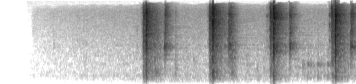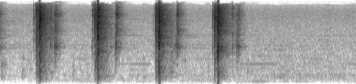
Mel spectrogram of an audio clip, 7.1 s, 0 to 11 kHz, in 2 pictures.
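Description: Handmade wooden rod-drive rubber band hand gun (OGG CRAFT P215 Shaquerine) firing all eight rounds semi-automatically: eight sharp wooden clacks about 0.6 s apart, each with a lighter click just after it. The shots begin about a second and a half in.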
